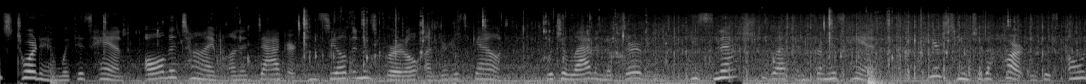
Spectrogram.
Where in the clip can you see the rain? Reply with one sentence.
You can hear the rain from 3.0 to 10.8 s.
